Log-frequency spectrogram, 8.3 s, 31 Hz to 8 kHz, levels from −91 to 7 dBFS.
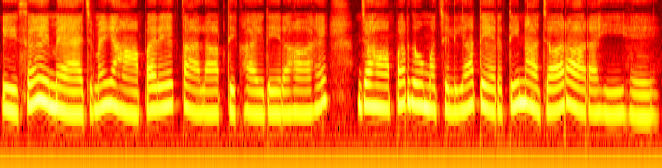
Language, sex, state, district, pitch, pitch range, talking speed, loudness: Hindi, female, Rajasthan, Jaipur, 215 Hz, 195-245 Hz, 145 wpm, -15 LUFS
